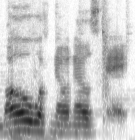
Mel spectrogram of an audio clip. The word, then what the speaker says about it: Mo.withnonosuke: My Hero Academia collab, and that is cosplayer Mo.withnonosuke.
